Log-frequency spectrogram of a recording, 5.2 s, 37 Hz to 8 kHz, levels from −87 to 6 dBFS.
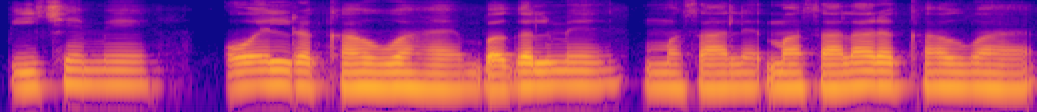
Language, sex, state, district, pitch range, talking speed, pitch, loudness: Hindi, male, Jharkhand, Ranchi, 125-135 Hz, 150 wpm, 125 Hz, -18 LUFS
